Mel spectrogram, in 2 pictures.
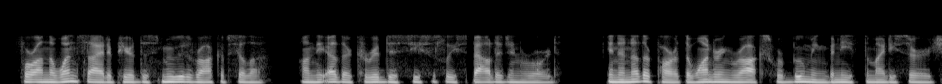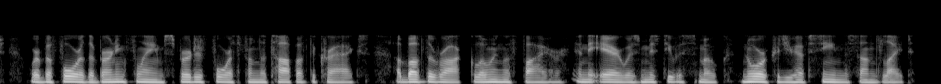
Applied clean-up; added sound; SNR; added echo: none; none; none; none.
